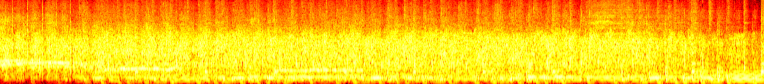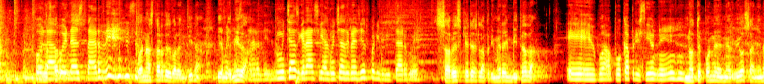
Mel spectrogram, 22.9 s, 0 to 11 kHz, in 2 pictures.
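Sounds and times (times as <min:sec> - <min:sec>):
audience applause: 0:00.0 - 0:11.6
speech: 0:12.1 - 0:22.9.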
